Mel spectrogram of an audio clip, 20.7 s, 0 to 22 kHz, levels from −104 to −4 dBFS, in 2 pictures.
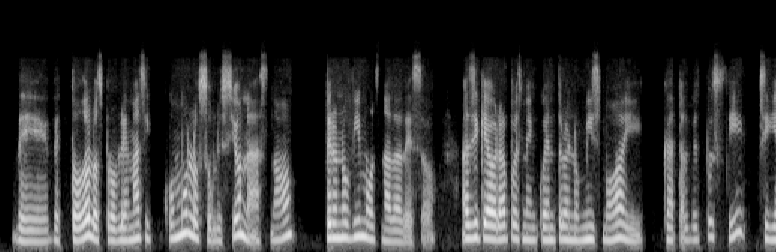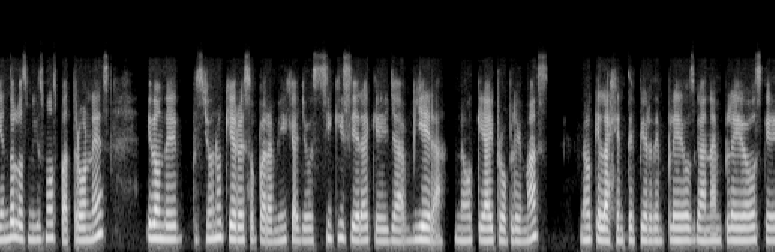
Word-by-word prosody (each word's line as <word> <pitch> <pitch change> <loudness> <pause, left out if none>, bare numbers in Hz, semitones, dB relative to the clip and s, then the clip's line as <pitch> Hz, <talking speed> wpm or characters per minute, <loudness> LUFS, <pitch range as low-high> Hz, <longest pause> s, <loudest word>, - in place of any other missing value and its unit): de 175 -5 -4
de 190 -2 -7
todos 205 +7 +6
los 205 -2 +2
problemas 195 +4 0
y 220 - -7
cómo 250 +8 +2
lo 260 -6 +3
solucionas, 185 +4 0
¿no? 245 +9 -2 0.4
Pero 230 0 +5
no 230 0 +2
vimos 230 -4 +1
nada 175 -2 -2
de - - -6
eso. - - -12 0.3
Así 220 +2 +3
que 225 - +4
ahora, 210 0 +6
pues, 220 -1 -3
me 205 - -2
encuentro 200 +1 -2
en 200 - -2
lo 190 - -3
mismo 210 +2 0
y, 90 - -6 0.3
ca 200 -2 -4
tal - - -8
vez, 200 0 -11
pues, 245 -1 -8
sí, 290 +6 -4 0.2
siguiendo 210 +1 0
los 215 -2 +1
mismos 210 +3 -1
patrones 200 +11 +1 0.5
y 230 - +3
donde, 215 -1 +5 0.2
pues, 200 0 -12
yo 215 0 0
no 240 +1 +2
quiero 215 -3 +4
eso 200 0 -2
para 180 -4 -1
mi 190 +3 -5
hija, 205 - -2
yo 190 0 -3
sí 225 +4 -5
quisiera 210 -4 +1
que 190 -2 -6
ella 180 -1 -1
viera, 200 0 +2
¿no? 195 -1 -4
Que 195 -1 +2
hay 190 0 +5
problemas, 185 +5 -1 0.4
¿no? 200 -1 -1
Que 205 0 +3
la 190 - +7
gente 195 0 -4
pierde 190 -2 -1
empleos, 195 +1 +1
gana 190 -1 0
empleos, 195 +1 +1
que, 190 -1 -1
200 Hz, 185 wpm, -23 LUFS, 190-220 Hz, 0.5 s, la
